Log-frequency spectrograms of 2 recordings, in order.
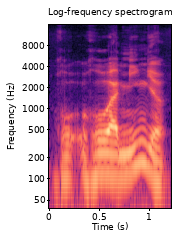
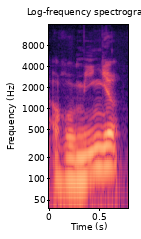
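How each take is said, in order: First: "Roaming" drawn out slowly in an English accent; self-mocking English accent. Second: Said in the usual way. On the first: Shown as a demonstration. Tutorial host jokes about his fine accent, saying "Roaming" in slow, showy English. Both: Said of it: "avec mon bel accent".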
